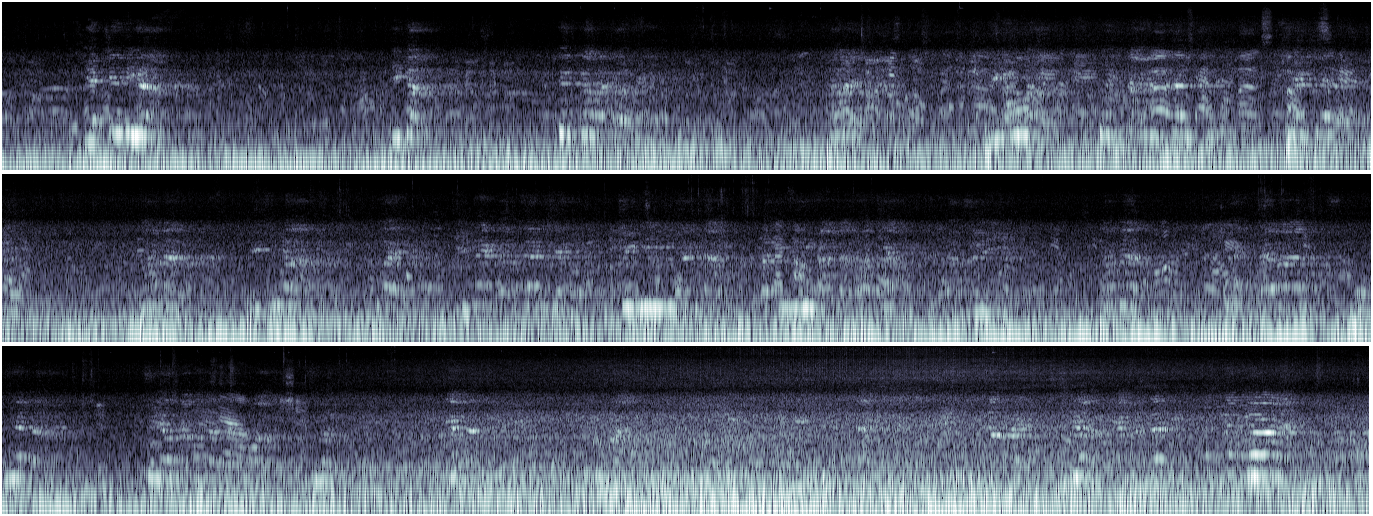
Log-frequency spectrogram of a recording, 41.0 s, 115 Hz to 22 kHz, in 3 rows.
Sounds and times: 28.6s Walking through the site in protest 41.0s

